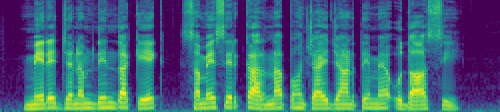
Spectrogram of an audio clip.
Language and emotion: Punjabi, sad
